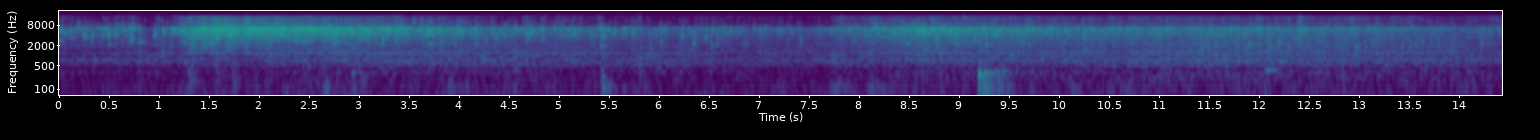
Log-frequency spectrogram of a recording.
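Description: Par-boiled potato fries going into hot oil in a steel pot: the oil breaks into a loud sizzle about a second in, then eases. The sizzle swells again about two-thirds of the way through as more fries are lowered in with a wire spider, with a short knock of the utensil on the pot.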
